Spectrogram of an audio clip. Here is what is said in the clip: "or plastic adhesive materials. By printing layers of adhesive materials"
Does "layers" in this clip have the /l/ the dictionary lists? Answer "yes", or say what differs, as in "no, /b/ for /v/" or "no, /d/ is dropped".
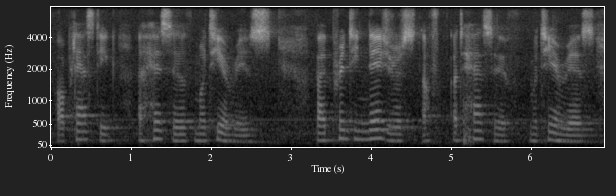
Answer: no, /n/ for /l/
